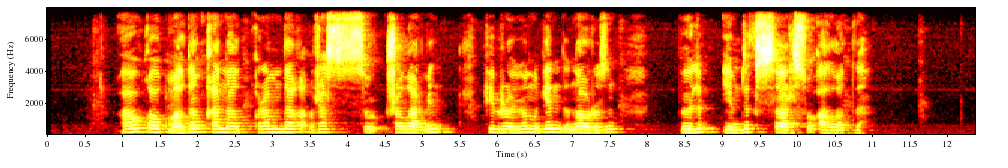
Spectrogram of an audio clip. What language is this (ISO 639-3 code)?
kaz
